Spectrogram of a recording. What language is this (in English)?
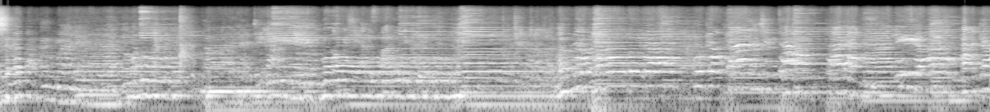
Vietnamese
